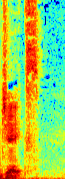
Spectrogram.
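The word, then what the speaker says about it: Jacques: I thought it was beautiful, and it reminded me, and I'm sure that you've heard this probably before, of this world of Brian, I don't know how to pronounce his last name, Jock or Jockus or something. – He always pronounced it Brian Jakes. – Jakes? Okay. And I read those novels when I was younger, Redwall, and it's a story about animals, kind of.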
